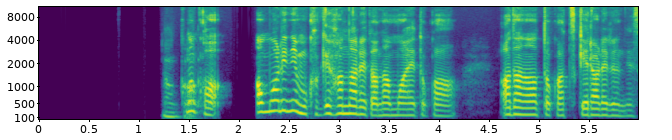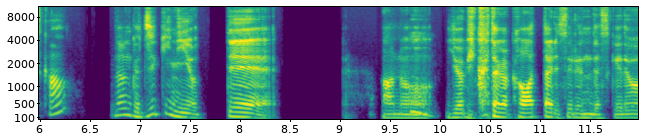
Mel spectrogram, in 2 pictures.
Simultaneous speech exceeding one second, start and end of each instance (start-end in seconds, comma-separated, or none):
none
